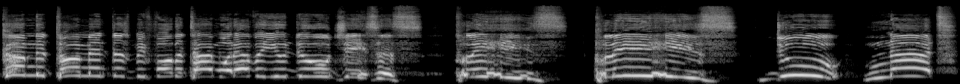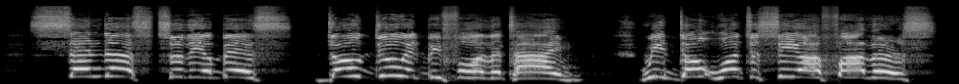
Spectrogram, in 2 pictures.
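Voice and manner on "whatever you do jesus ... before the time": put-on desperate pleading, much slower. Retelling how they begged Jesus; acting out desperate begging. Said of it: "They begged him and said".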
